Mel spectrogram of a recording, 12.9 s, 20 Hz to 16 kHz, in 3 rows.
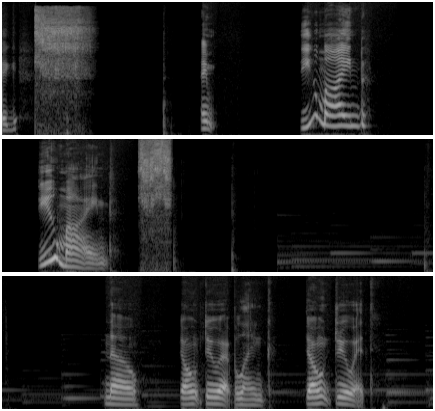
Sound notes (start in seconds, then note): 0.3 multiple overlapping spider hisses; 5.7 spider hisses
